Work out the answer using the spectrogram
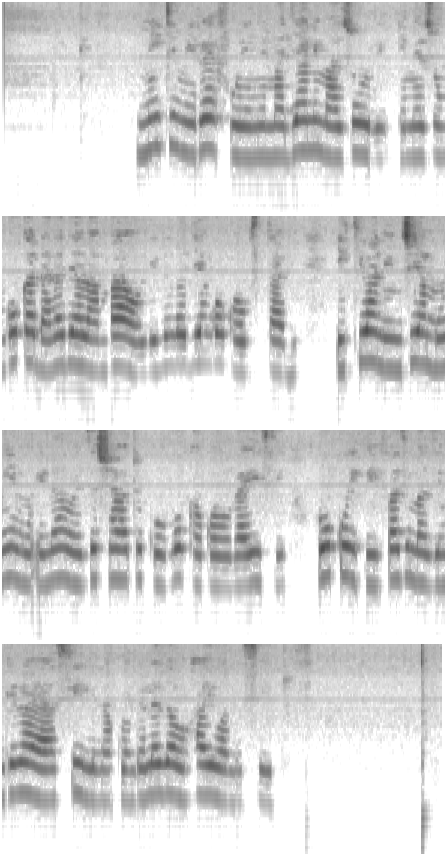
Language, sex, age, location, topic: Swahili, female, 18-24, Dar es Salaam, agriculture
